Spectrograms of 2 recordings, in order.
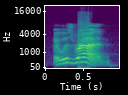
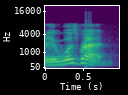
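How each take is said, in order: First: Red punched loud and high with a falling end; stress on red. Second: Said in the usual way. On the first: Acted. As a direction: hit the word red hard to show how bright the wig was. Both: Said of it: "when I say red".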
